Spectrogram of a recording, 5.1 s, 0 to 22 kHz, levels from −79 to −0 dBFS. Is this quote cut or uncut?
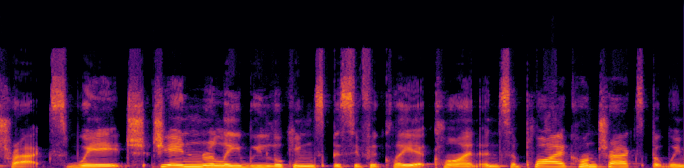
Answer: uncut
